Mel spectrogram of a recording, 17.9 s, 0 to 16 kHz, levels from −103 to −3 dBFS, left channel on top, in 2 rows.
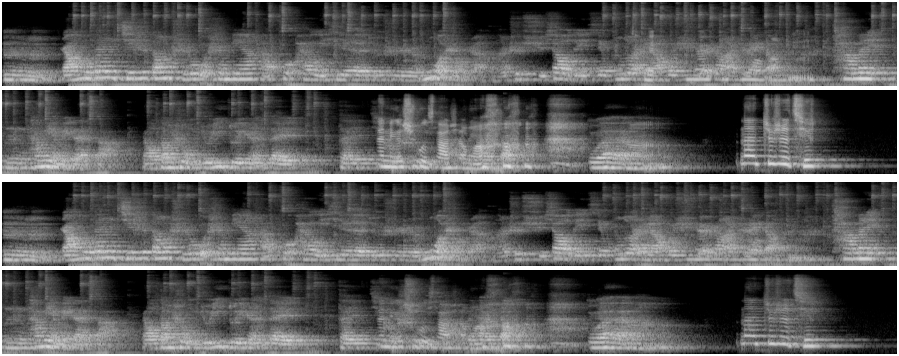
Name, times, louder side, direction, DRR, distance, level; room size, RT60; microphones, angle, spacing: voice 1, 0.0-7.7 8.0-10.1 10.3-11.9 12.3-14.1 14.8-15.5, left 1 dB, 30° right, -7 dB, 1.5 m, -29 dB
sound 1, 0.7-4.6 6.0-12.2 14.0-14.1, left 2 dB, 20° left, 1.2 m, -50 dB
voice 2, 6.8-8.1 12.7-14.8 15.2-15.6 16.3-17.1, left 6 dB, 80° left, 12 dB, 0.4 m, -29 dB
11.5 x 4.4 x 2.3 m, 0.88 s
head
